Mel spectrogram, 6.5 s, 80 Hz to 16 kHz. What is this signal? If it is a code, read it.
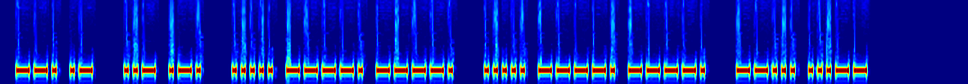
Morse code, heard as a keyed tone, about 40 wpm, 600 Hz. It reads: GA UR 599 599 73
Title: SOTA QSO Practice 40wpm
